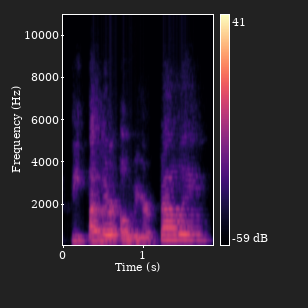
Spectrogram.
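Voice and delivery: ordinary talk, nothing marked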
